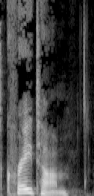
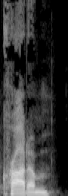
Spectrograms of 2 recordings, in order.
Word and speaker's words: Kratom: Many pronounce it as Kratom. – Kratom. – And others call it Kratom.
